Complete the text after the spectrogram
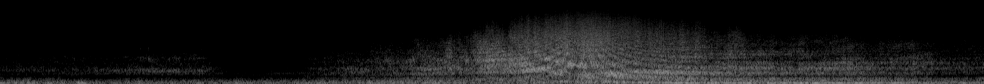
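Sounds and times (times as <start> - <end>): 
Lightning jet fighter flying past with reheat lit: 3.6 - 9.8.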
